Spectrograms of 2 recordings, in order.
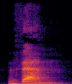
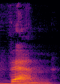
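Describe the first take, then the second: First: It has a full th and clear e vowel. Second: The same.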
